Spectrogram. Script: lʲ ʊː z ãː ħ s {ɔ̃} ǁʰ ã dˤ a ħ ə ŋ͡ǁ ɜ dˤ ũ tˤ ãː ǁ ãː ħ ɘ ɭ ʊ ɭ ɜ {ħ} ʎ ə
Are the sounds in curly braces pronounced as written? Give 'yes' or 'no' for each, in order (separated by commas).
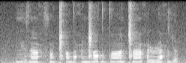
yes, yes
